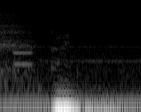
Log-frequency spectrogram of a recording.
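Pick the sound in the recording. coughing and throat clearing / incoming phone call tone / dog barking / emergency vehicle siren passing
incoming phone call tone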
